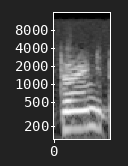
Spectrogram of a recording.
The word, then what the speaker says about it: Byrne: Have you ever attempted to buy a car and found yourself burned by high-pressure salesmen? I recommend that you see the Burn Men. That's B-Y-R-N-E.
